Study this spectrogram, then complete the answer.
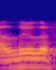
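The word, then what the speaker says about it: Aluula: I always pronounce it wrong. Like Alula? Is it Alula? Yeah, Alula fabric.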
